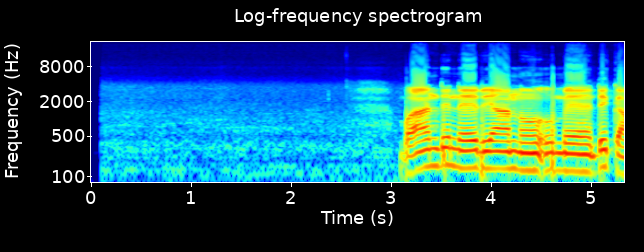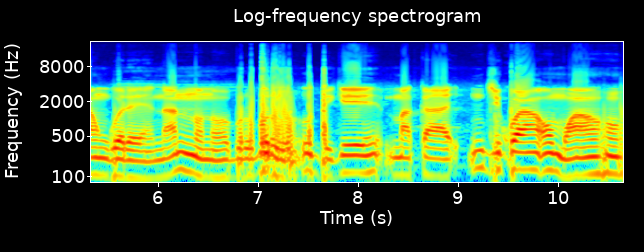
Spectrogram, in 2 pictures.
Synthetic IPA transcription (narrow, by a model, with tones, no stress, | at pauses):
ba˨˦n̩˦dɪ˦ne˨ɾi˦a˦nʊ˦u˦me˦dɪ˦ka˨ŋ̩˨ɡʷe˨ɾe˨na˨n̩˦nʊ˨nʊ˨bu˨ɾu˨bu˦ɾṵ˨u˦bi˨ɡɪ˦ma˨ka˨n̩˦d͡ʒi˦kʷa˦ʊ˦mʊ˨a˦ɦʊ˦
